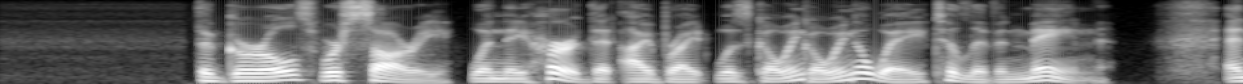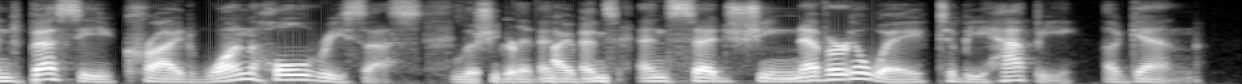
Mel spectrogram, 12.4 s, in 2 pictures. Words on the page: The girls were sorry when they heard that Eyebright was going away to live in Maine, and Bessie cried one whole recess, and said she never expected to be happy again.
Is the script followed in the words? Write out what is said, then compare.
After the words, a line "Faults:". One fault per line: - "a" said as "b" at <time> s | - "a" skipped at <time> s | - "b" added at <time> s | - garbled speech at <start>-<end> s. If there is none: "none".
The girls were sorry when they heard that Eyebright was going going away to live in Maine, and Bessie cried one whole recess, [garbled] and said she never away to be happy again.
Faults:
- "going" added at 4.0 s
- garbled speech at 8.5-9.3 s
- "expected" said as "away" at 10.5 s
